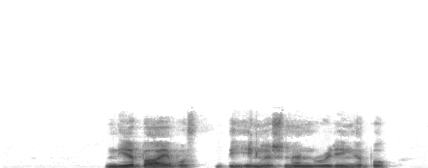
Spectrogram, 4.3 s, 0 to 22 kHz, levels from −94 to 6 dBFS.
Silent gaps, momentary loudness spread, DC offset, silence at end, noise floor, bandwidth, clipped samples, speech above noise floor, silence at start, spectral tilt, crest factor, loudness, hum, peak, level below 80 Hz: none; 14 LU; under 0.1%; 0.45 s; -84 dBFS; 7.4 kHz; under 0.1%; 61 dB; 1.05 s; -4.5 dB/octave; 20 dB; -24 LUFS; none; -4 dBFS; -70 dBFS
